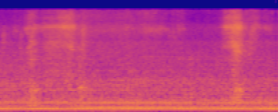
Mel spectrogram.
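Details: English bulldog puppy giving two abrupt, snorting sneeze bursts over steady room hum; sneezing.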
